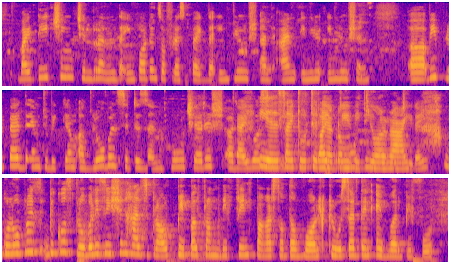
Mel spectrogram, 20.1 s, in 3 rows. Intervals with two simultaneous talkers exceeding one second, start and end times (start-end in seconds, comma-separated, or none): 11.4-12.8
